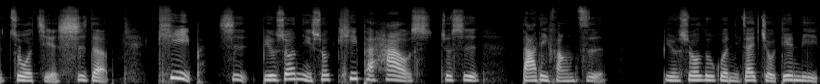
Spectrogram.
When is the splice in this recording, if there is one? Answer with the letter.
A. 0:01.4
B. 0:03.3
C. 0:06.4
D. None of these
D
